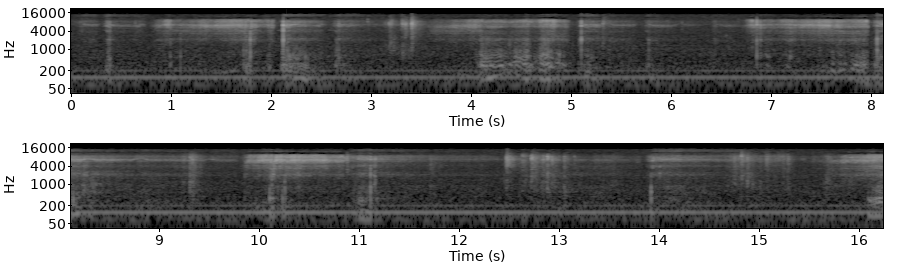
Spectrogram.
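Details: Sleeping puppy, apparently dreaming: slow, irregular snoring with snorting breaths, about ten a minute, over a steady background hum; ordinary snoring in sleep.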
